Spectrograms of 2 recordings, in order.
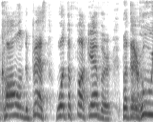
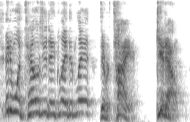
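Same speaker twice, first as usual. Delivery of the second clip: Herm Edwards rant; 7 semitones higher than usual. Retold or imitated. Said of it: "Herm Edwards".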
